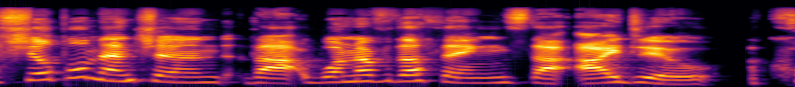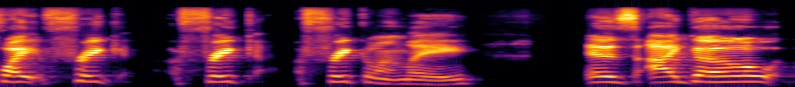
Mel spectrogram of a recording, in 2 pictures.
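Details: Adult woman who stutters (stammers), speaking English with audible part-word repetitions; stuttering.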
